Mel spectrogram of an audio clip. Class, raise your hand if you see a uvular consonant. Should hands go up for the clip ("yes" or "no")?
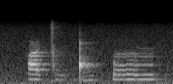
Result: yes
